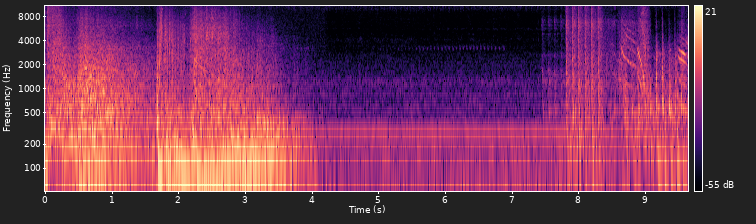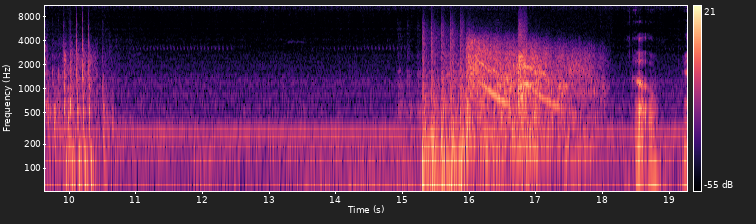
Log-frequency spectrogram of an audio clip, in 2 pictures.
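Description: Anti-aircraft guns in the Vietnam war game Campaign Series Vietnam fire in loud rattling bursts with booming low thuds, three separated volleys over a quiet hum, with brief talk overlapping.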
